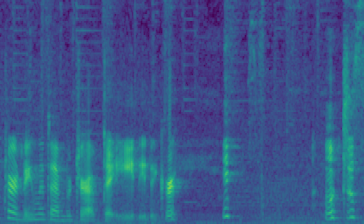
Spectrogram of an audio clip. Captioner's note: laughs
